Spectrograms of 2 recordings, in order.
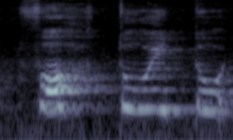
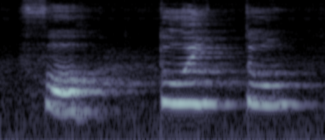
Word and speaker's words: fortuito: gratuito fortuito e fluido o acento tônico está no ruim e não rir ou seja como a gente já viu o certo é pronunciar gratuito fortuito e fluindo e não e como se fosse gratuito fortu Ito e fluido certo o que o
